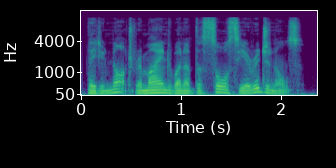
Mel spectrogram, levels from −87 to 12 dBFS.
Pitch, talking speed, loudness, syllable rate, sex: 110 Hz, 230 wpm, -16 LUFS, 7.0 syllables/s, male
